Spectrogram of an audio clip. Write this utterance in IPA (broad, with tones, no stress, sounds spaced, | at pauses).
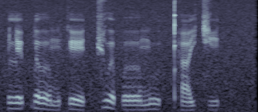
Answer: l e˧˥ p̚ l ɤː˧˩ m k eː˧˩ t̚ t͡ɕ u˥˨ ə̯ p ɤː˧ m uː˥˨ t̚ pʰ a˧˥ j t͡ɕ i˧˥ t̚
